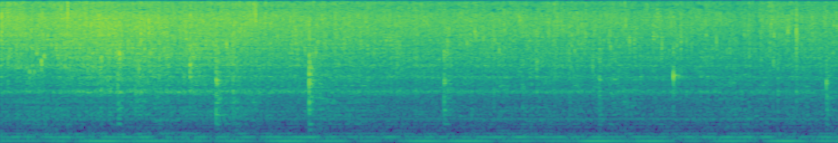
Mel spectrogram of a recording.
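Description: Chopped onions sizzling in hot sunflower oil in an aluminium pot: a steady frying hiss, with a few light clicks as more onion and then sliced green chilli are scraped in from a cutting board.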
